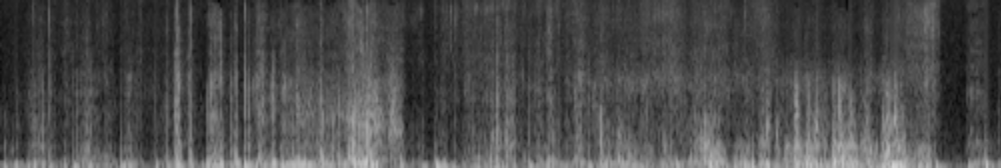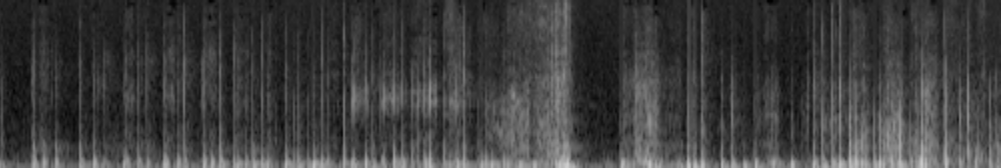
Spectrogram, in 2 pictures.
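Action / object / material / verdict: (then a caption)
tap / suede block-heel ankle boot / suede / none. A black suede block-heel ankle boot is held close and tapped and scratched along its shaft and heel with long yellow nails. The result is a dense run of soft, low, muffled taps mixed with scratchy rustles, with short quiet gaps.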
